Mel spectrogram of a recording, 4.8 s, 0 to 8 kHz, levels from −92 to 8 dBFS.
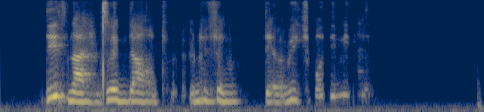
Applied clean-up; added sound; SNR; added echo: neural diffusion model UNIVERSE++.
